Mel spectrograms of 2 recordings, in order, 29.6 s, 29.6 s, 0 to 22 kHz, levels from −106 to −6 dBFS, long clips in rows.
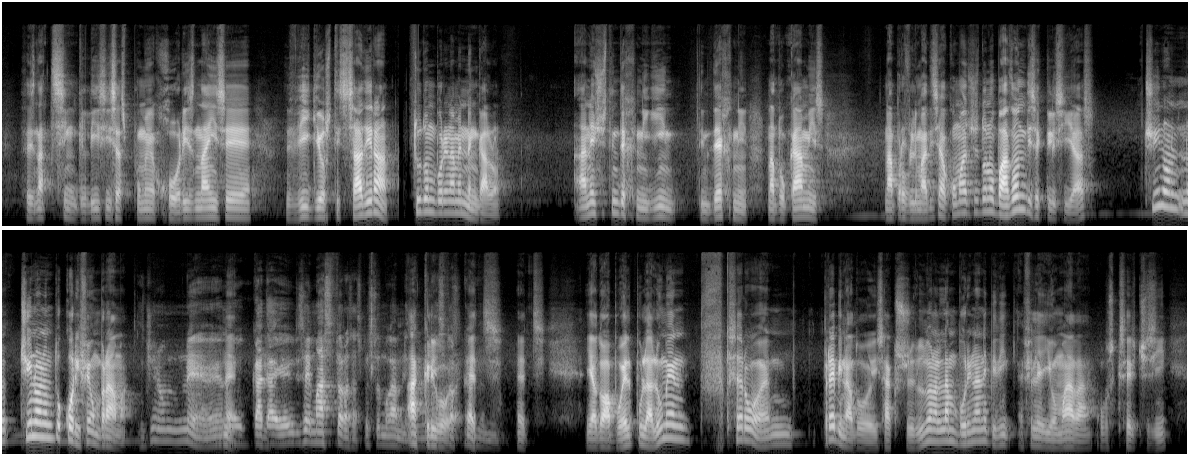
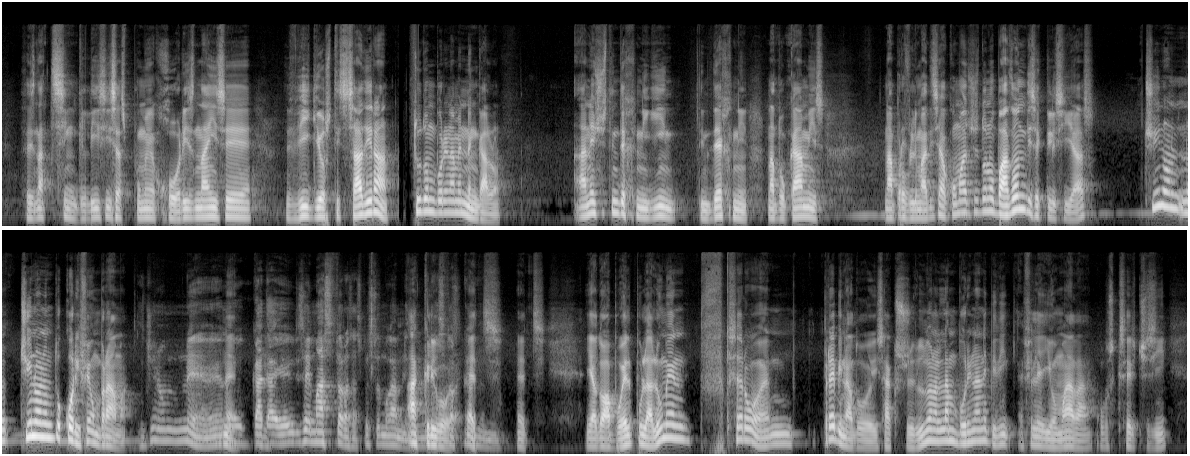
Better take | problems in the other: second | thin; very; fading below 600 Hz

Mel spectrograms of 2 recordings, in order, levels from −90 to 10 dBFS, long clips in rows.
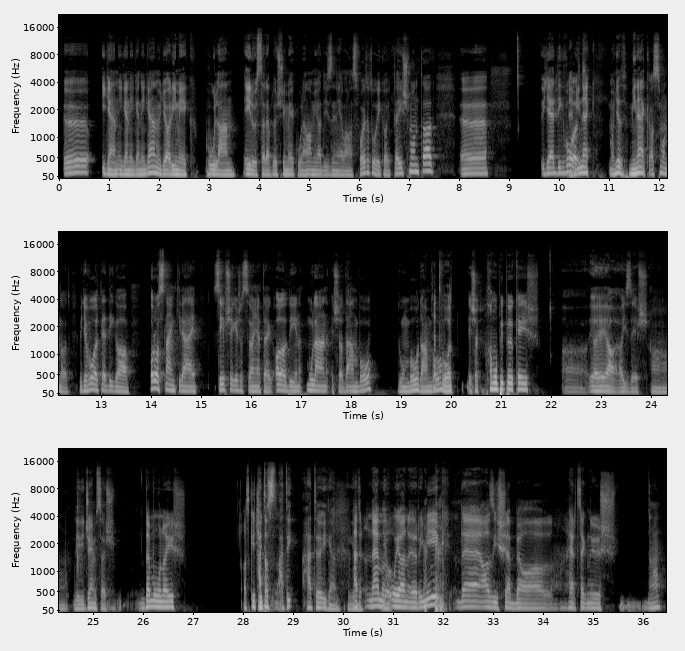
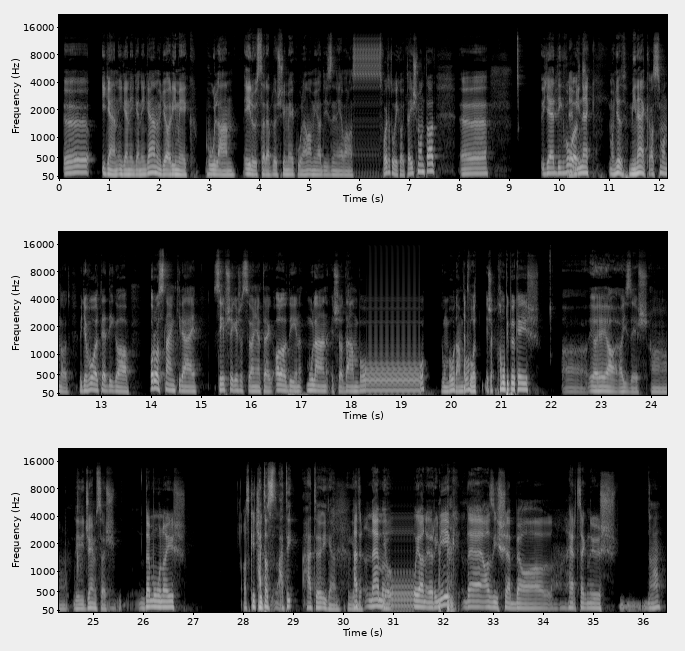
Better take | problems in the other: first | audio freezing; at 6 s, at 18 s for 1 s and at 31 s

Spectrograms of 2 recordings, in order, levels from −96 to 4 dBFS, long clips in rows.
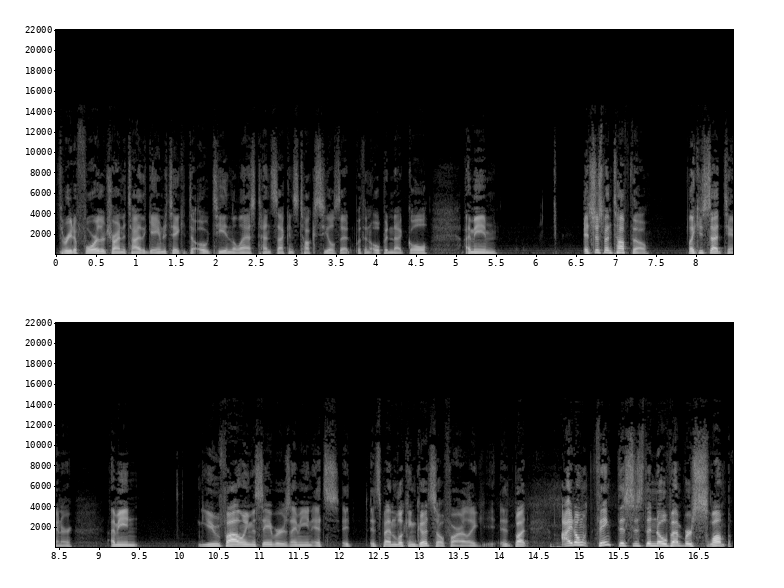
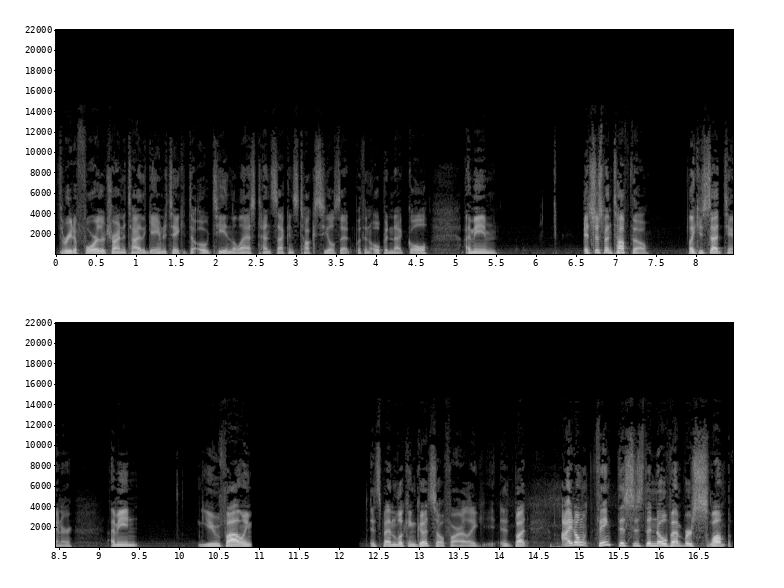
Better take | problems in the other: first | audio cutting out; at 11 s for 1.5 s

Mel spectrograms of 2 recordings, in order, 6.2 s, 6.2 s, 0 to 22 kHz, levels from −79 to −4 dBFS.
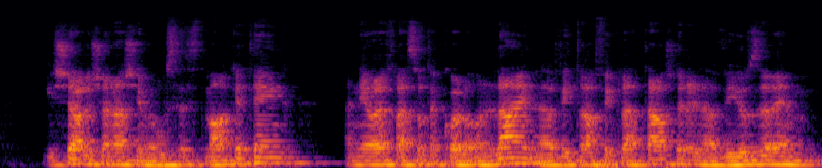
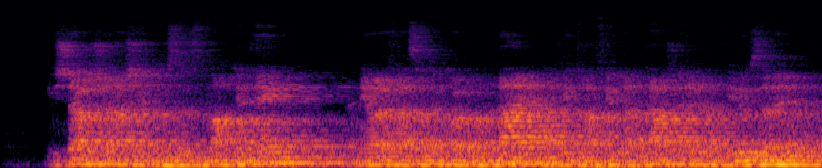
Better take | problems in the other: first | room echo; strong; dies away in 2.6 s; slight in the first // off-mic speech; far; far in the first

